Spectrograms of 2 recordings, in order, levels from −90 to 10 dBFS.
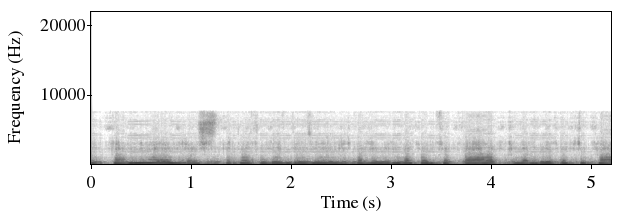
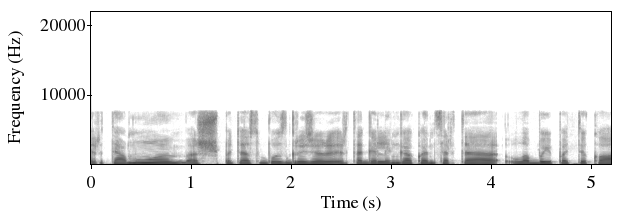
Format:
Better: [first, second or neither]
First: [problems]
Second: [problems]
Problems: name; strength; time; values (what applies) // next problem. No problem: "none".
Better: second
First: noise reduction (neural separator model SepFormer DNS4)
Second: none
